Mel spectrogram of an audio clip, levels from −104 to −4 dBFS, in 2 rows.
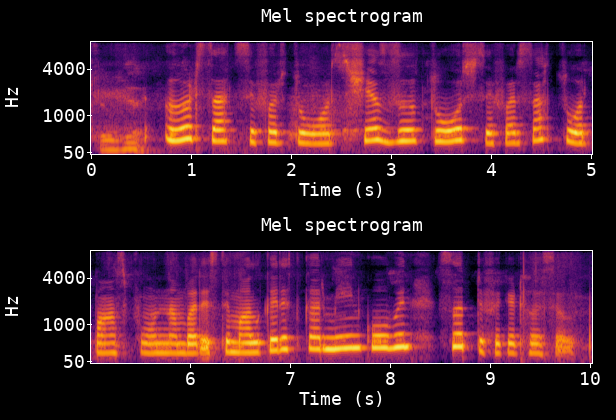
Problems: none marked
